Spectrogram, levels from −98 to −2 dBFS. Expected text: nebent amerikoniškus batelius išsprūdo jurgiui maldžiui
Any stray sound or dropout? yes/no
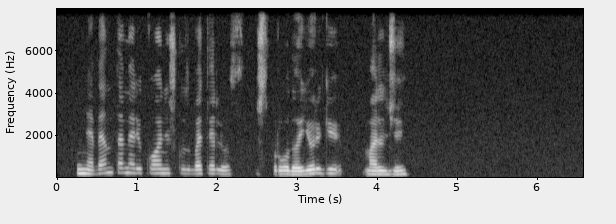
no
